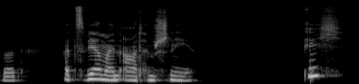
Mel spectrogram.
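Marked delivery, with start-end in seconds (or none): 3.0-3.5 high, stunned single word; stammering disbelief. A narrator's reading. Accused lady to the duke, stammering in disbelief. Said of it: "stammel ich ungläubig".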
